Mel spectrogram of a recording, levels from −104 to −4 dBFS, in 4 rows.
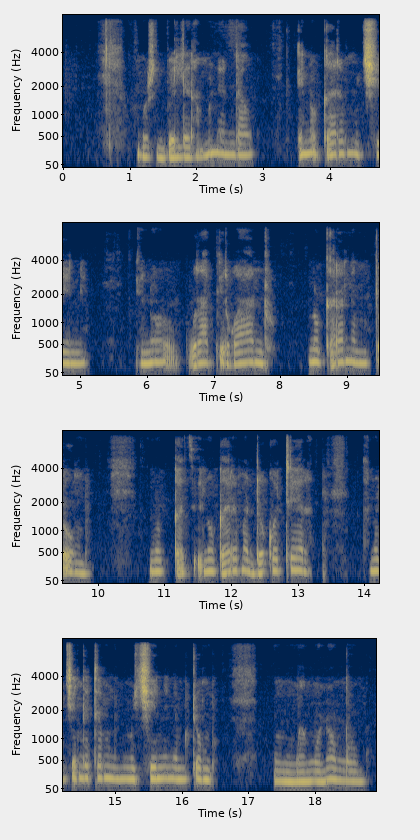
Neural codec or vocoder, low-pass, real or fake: none; 7.2 kHz; real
